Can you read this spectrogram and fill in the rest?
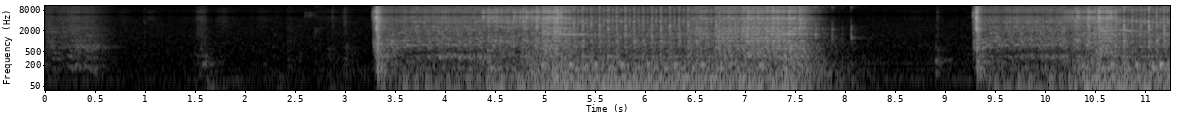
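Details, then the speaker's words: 1980 International Harvester Travelall with Nissan SD33 turbo diesel after oil, fuel and air filter service: cranks, catches and stumbles, dies and catches again, settling unevenly; air in the fuel system causing hard starting, may need bleed screw cracked and priming. "You're okay to give a little throttle. We just got to get the air out of it. We might have to crack that bleed screw again and prime it some more."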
